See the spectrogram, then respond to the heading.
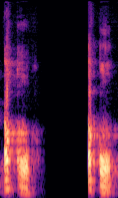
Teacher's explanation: suaranya tertahan dia nah ini namanya syiddah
